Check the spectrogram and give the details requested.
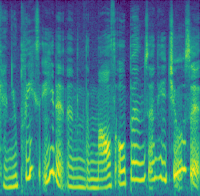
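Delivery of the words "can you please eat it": calm, gentle, really calm tone. Speaker retells how they spoke to a child who wouldn't eat; retelling a calm request. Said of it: "really calmly saying to him".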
